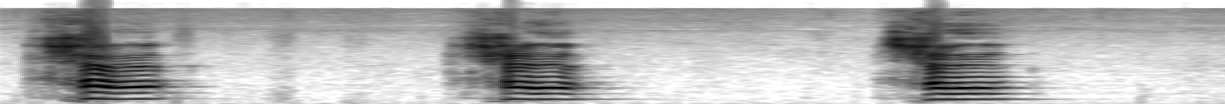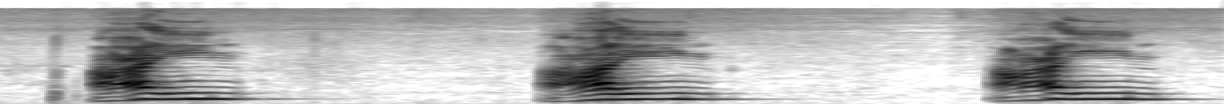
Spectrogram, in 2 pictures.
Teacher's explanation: And inside your throat, you should feel a kind of friction here at this part while articulating these letters. Arabs can very well hear this friction in these two letters, ha and ayn.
